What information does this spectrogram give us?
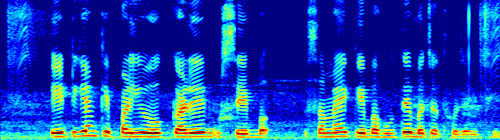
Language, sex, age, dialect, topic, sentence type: Magahi, female, 25-30, Western, banking, statement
